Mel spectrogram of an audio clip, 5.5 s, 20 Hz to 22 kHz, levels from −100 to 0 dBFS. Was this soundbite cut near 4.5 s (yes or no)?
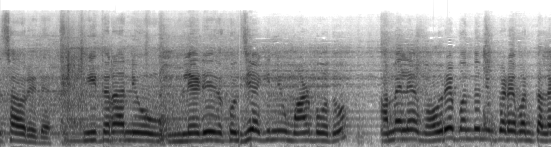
no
